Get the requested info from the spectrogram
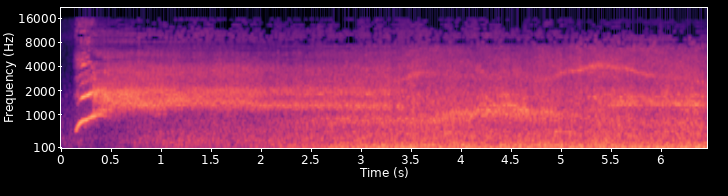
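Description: A long, harsh scream over a heavy low rumble. It starts suddenly with a sharp upward sweep in pitch and holds for several seconds, with the pitch wavering and rising again near the end.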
